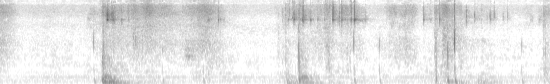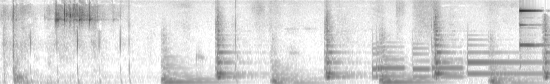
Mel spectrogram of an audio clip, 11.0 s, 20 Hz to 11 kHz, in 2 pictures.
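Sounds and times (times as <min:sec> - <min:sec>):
light jingling: 0:01.0 - 0:06.8.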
